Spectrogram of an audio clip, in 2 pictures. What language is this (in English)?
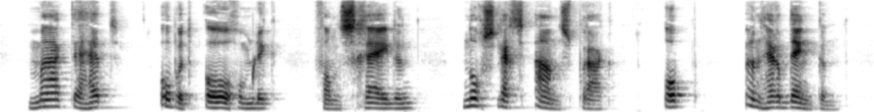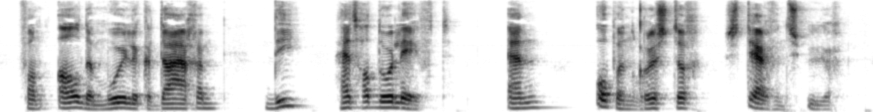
Dutch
